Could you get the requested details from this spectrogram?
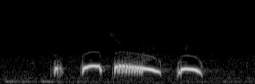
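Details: Single bell-voiced phrase from a spotted dove in Vietnam in spring 2023: a brief low note and then three rounded coos, the central one longest and sliding down at its end.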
